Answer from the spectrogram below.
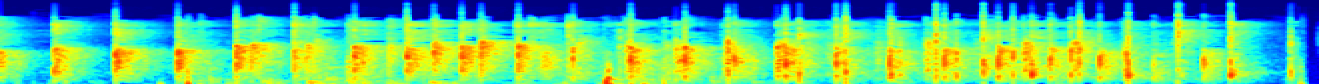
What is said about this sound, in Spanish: Desde aquí, mm, como el, último aplauso que ellos han dado, se lo han pasado muy bien.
